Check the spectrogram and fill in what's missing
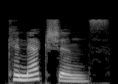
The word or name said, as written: connections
